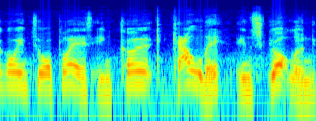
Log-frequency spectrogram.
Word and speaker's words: Kirkcaldy: We are going to a place in Kirkcaldy in Scotland. Kirkcaldy. It's pronounced Kirkcaldy.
